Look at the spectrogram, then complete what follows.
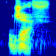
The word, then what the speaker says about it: GIF: ahead and select animated GIF. That's the technical, everyone calls it GIF, but apparently a couple of years ago it came out that you pronounce it as in the peanut butter GIF.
